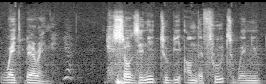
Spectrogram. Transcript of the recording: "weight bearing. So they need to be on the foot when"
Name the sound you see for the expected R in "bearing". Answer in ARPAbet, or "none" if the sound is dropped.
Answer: R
